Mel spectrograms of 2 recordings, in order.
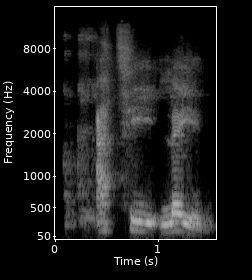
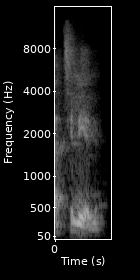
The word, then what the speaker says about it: Attilayan: I'm still doing my education services company, and it's actually pronounced Attilayan. I know it's called Attilian. It's Attilayan Educational Services.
